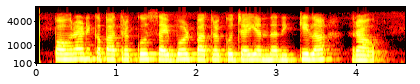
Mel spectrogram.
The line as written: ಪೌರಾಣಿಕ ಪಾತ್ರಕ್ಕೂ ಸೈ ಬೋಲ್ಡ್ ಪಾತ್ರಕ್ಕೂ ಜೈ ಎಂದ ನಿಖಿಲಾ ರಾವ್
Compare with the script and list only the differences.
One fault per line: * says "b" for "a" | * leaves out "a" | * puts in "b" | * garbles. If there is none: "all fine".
all fine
